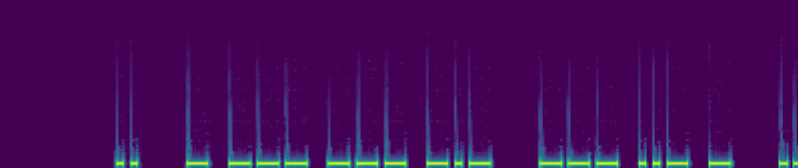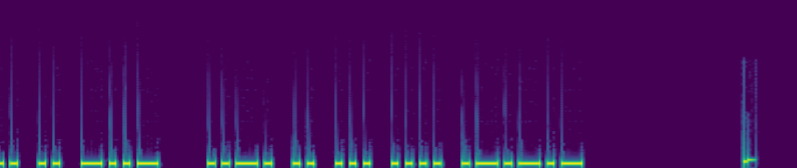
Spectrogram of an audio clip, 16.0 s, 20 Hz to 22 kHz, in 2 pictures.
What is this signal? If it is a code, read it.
Morse code, heard as a keyed tone, about 17 wpm, 700 Hz. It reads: I TOOK OUT SIX FISH.
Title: Sentences from Top 1000 Words - Review Part 2 - 17wpm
